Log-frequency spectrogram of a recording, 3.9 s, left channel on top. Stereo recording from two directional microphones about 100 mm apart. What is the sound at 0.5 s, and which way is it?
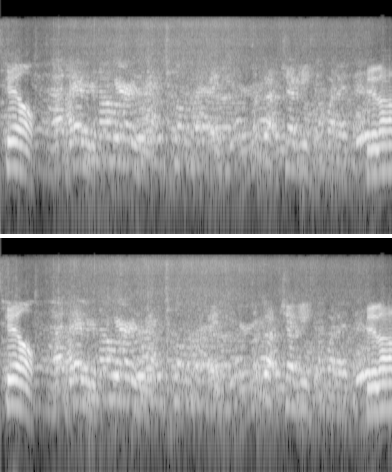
Speech, 30° left (ahead or behind).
